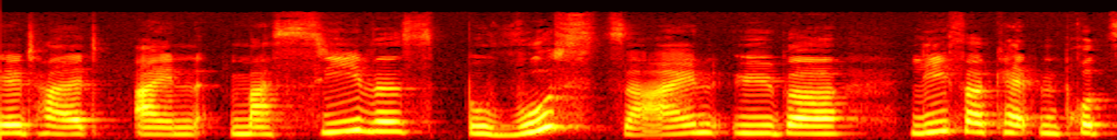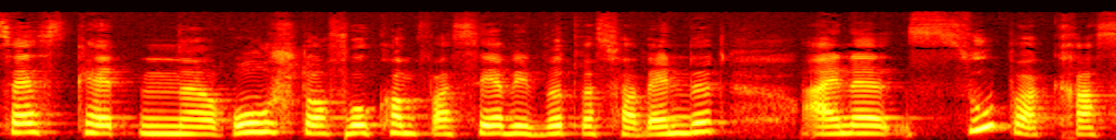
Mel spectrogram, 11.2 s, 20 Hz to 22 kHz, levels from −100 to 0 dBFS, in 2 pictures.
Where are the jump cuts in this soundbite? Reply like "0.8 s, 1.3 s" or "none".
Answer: 1.1 s, 7.3 s, 9.6 s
